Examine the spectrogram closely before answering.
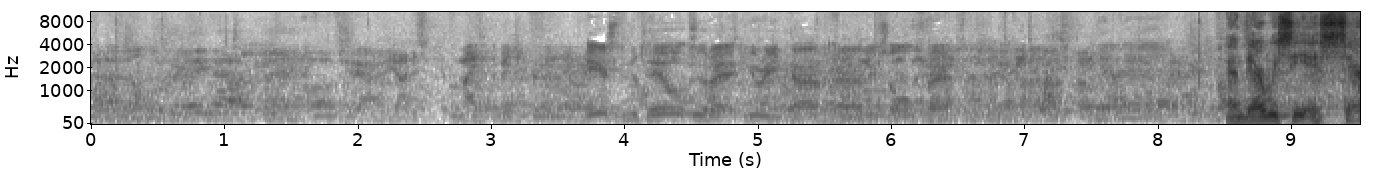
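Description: A man talks casually and quietly close by.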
